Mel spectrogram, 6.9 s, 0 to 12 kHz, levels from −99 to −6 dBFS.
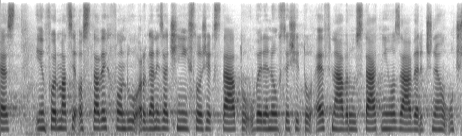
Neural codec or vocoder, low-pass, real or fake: autoencoder, 48 kHz, 128 numbers a frame, DAC-VAE, trained on Japanese speech; 10.8 kHz; fake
